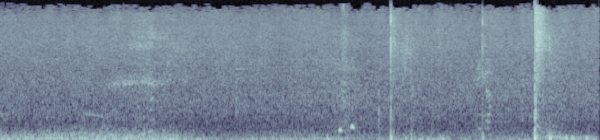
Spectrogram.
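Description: Baseball bats knocking a ball about on grass: two sharp knocks, about four and five and a half seconds in, the second the louder. Under them runs a low rumble of wind on the microphone.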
